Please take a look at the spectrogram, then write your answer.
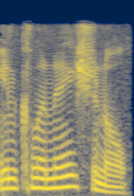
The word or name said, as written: inclinational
